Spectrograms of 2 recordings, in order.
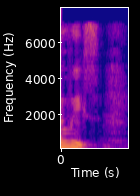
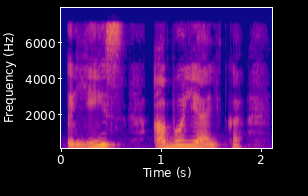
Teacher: звук л у слові лис є твердим приголосним А у слові ліс або лялька є м'яким приголосним при вимові твердого приголосного л достатньо напружений кінчик язика піднятий та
